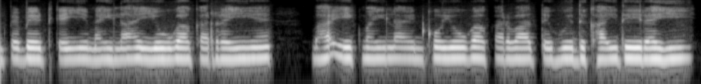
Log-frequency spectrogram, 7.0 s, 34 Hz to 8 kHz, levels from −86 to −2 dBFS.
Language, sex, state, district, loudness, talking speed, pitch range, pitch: Bhojpuri, female, Bihar, Saran, -16 LUFS, 190 wpm, 175-180 Hz, 175 Hz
